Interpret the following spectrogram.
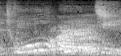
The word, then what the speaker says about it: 土耳其: 土耳其 You see, notice the third tone? It changes.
